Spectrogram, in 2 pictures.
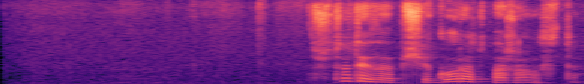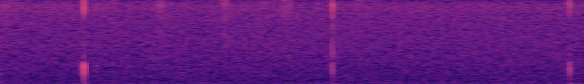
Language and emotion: Russian, neutral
